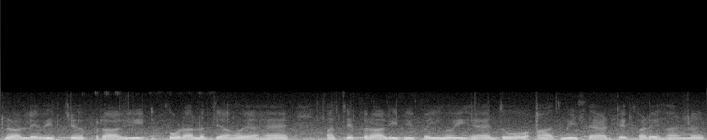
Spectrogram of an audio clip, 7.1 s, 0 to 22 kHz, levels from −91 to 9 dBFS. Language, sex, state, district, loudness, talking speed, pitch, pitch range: Punjabi, female, Punjab, Fazilka, -13 LUFS, 160 wpm, 185 Hz, 180-195 Hz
